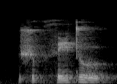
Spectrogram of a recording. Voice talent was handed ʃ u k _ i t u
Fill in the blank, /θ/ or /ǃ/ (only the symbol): θ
